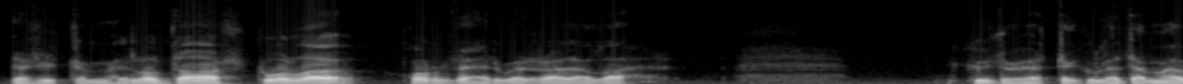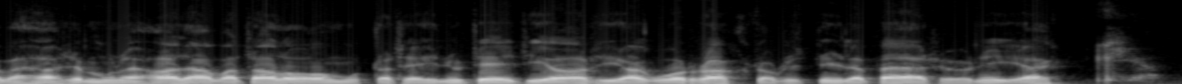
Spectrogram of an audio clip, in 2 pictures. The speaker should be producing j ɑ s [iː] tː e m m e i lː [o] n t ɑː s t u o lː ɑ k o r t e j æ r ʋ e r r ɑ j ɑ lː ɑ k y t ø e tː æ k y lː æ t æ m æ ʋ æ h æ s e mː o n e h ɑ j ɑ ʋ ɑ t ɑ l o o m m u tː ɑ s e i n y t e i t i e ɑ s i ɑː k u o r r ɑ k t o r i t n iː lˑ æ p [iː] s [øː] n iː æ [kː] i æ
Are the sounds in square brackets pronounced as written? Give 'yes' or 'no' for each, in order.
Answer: no, yes, no, yes, yes

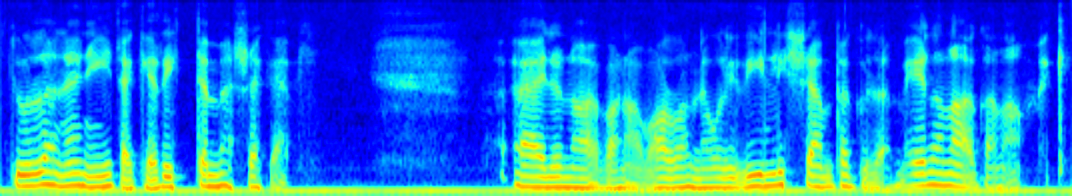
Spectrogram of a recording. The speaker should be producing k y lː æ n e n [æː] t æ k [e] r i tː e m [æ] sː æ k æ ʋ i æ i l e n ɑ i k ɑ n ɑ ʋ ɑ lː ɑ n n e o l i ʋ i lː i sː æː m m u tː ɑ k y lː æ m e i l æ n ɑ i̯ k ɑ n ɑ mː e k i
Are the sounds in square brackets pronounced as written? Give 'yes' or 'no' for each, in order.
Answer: no, yes, yes

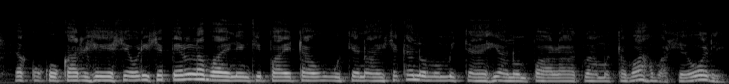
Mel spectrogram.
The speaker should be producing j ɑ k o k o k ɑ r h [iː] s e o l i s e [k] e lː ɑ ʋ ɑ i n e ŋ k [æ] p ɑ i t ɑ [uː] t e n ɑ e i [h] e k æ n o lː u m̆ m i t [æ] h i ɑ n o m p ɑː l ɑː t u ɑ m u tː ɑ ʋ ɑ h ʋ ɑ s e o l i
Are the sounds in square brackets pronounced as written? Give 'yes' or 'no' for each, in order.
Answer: no, no, no, yes, no, no

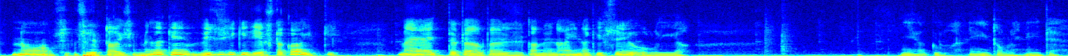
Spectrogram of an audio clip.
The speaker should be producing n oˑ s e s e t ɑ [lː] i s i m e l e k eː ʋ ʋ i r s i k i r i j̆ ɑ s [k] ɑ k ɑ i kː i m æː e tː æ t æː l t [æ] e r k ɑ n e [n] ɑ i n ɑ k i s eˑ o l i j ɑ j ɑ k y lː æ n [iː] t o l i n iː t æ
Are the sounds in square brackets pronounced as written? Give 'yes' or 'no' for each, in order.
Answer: no, no, yes, yes, yes

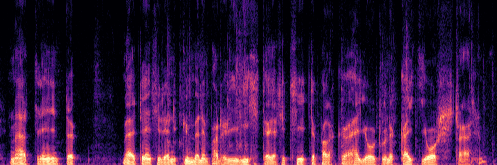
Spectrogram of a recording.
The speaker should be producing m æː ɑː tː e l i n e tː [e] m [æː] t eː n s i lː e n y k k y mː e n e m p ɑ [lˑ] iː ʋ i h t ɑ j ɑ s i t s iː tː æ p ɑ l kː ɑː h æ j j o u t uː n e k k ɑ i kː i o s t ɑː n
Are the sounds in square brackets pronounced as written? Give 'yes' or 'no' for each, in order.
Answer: no, yes, no

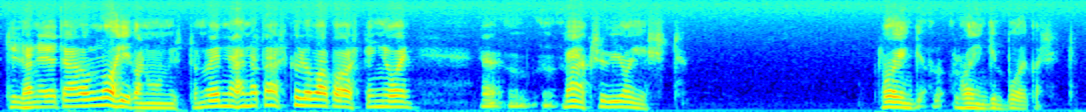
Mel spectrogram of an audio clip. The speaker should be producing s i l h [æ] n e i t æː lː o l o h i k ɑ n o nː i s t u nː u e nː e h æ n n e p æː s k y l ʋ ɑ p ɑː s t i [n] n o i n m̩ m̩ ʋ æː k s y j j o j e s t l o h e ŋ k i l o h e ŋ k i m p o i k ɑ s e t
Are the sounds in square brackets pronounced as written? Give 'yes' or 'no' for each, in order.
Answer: yes, yes

